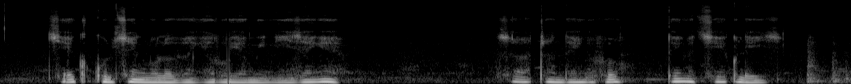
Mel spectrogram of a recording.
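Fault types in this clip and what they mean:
Corrupt frame muted: at 2.27 s the speech drops abruptly into silence and resumes at 2.30 s. The 36 ms gap likely comes from a decoder rejecting damaged compressed frames, with the player filling that span with silence, and its length fits two codec frames. The speech keeps its timing across the gap. On a waveform it shows as a flat-line notch with hard edges, and on a spectrogram as a narrow, fully blank vertical stripe across all frequencies.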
